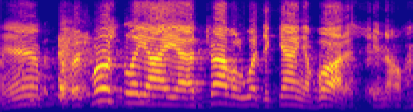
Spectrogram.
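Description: A man's voice: sits high, wildly swooping pitch, normal speed, pushed and bright, full character voice. A man playing a flirtatious, boastful wise guy in a 1940s radio comedy, with hesitant, mangled patter. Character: bluffing, flirtatious male tavern wise guy mangling French. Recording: noisy old radio recording with clicks.

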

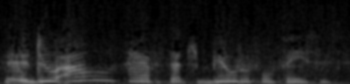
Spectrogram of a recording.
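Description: An actress playing a brisk, encouraging woman sculptor and teacher in a classic radio drama, instructive and approving. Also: high voice, expressive. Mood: brisk, appraising. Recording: noisy old radio recording.

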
